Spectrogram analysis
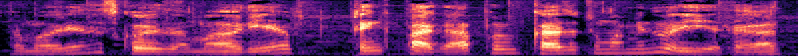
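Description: A young man rambles through his opinions in slangy, casual podcast talk. His voice sits a little high. Faint music plays underneath. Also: fast. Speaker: podcast co-host. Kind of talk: casual chat.

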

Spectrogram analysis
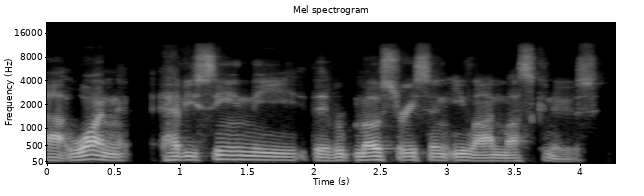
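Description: A man with a low-pitched voice hosts a casual podcast. His voice is hoarse and raspy, as if it is giving out. He talks informally and keeps a joking tone. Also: measured pace, a little mellow. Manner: informal, jokey. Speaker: podcast host.

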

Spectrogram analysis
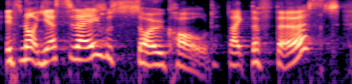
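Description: A woman's voice: mid-range voice, big pitch swings, slow pace. A woman co-hosting a podcast, chatting casually and candidly in very informal language. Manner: candid, informal with mild swearing. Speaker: podcast co-host. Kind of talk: casual chat.

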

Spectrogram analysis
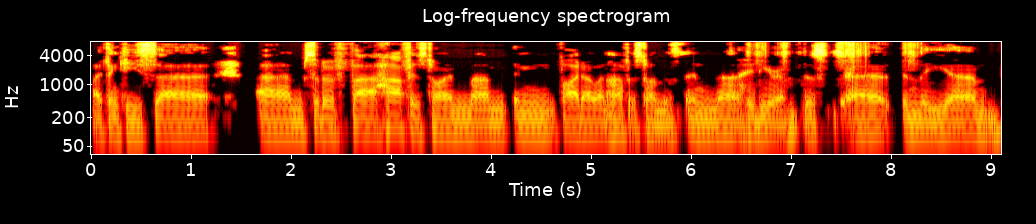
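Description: Deep-voiced New Zealand man, halting. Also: no room sound, dull audio. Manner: hesitant, many fillers and restarts. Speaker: podcast guest, executive director. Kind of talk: conversational interview.

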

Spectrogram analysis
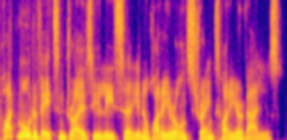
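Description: Man, slightly deep voice, reflective interviewer, repetitive aphoristic phrasing, dry studio-like sound. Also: expressive, normal speed, dry recording. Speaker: podcast host, interviewer.

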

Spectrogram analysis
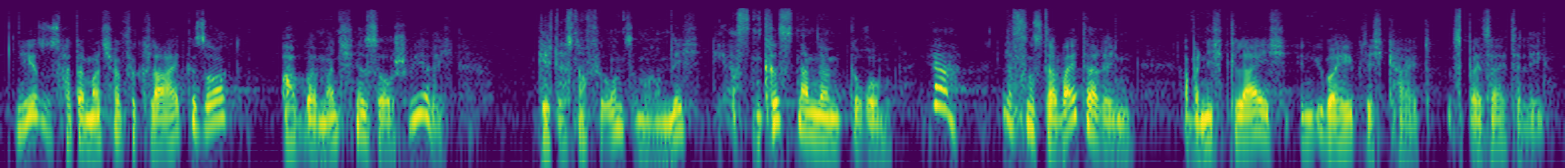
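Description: Speaking quickly with big swings in his medium pitch, this pastor has a slightly rough, somewhat mellow voice. He earnestly preaches to his congregation in church, putting rhetorical questions straight to them, with long church reverb on the recording.

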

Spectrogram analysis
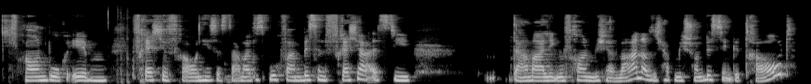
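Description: A woman author in a casual interview, telling her story in a lively, animated way and acting out what people said. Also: lowish voice, a little fast, slightly rough. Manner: lively, animated storyteller who acts out quoted dialogue.

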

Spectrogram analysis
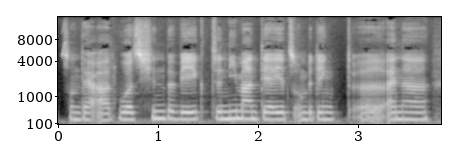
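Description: A woman's voice: medium pitch, monotone, normal speed. Woman podcaster chatting about a movie, lots of ums and restarts. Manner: chatty, hesitant with fillers and restarts. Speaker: podcast co-host. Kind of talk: casual film discussion.

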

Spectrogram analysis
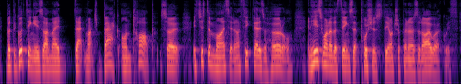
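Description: A man from Australia hosting a casual podcast, talking confidently about business and spending. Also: mid-range voice. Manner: confident, animated storytelling with asides. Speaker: podcast host, entrepreneur coach.

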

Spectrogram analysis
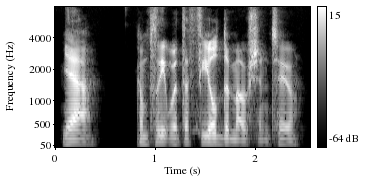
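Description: A man's voice: on the low side, moderate pace, a bit bright, no room sound, clean studio sound. A man co-hosting a podcast in casual chat, opinionated and analytical as he picks apart an episode. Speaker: podcast co-host.

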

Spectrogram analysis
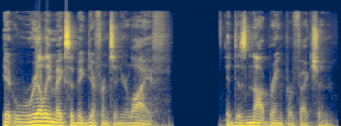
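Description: Raspy, whispery, hoarse deep-voiced man. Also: steady tone, normal speed, warm tone. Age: middle-aged. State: hoarse, nearly lost voice. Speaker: podcast host and spiritual coach. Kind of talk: informal motivational monologue.

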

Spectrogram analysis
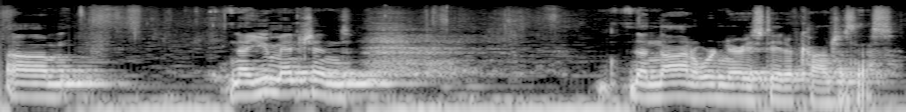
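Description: A man's voice: medium pitch, slow pace, darkish tone, reverberant, soft background music, poor audio. A man from Arizona hosting a podcast interview, asking questions conversationally with brief affirmations. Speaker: podcast host.

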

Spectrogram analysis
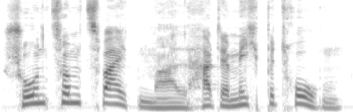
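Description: Bitter grown hunter son read by a man, pleading, unhurried. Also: on the high side, big pitch swings, a little mellow, dry recording, studio quality.

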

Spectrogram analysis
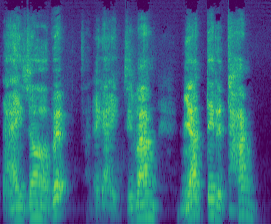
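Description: A woman's voice: low-pitched, animated, measured pace, a bit bright, far from the mic. A woman voicing a small, protective mascot creature sidekick who ends lines with a cute verbal tic, in an improvised radio sketch. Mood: scolding.

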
